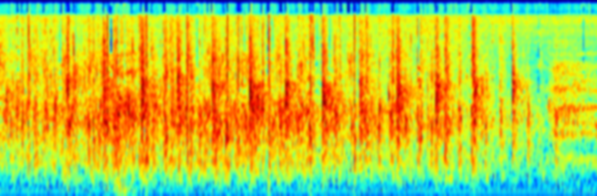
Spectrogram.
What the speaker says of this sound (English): So let's give all these people a round of applause.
